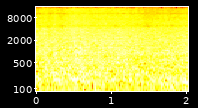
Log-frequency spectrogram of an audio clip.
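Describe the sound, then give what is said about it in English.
A steady, broad wash of sea waves rolling in below cliffs, a continuous hissing roar with no distinct breaks and no voices. “The sea moves, it undulates, alive reflections and refractions of the sea on the sky.”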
